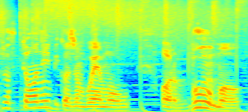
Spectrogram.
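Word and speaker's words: Mbeumo: If you have not wildcarded and you're just doing transfers and you want 3 Brentford, Mbuemo as an option, especially if something happens with Tony, because Mbuemo, or Bumo, how it's pronounced actually, is on penalties after Tony.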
